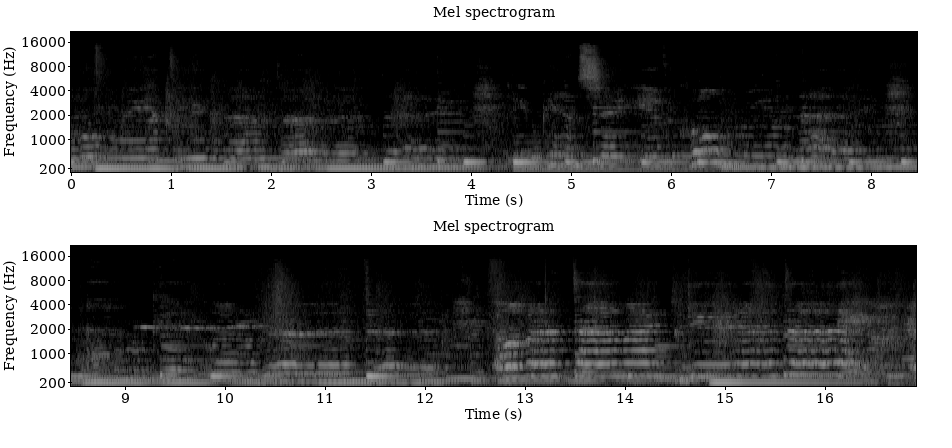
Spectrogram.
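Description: A song being sung and played, a voice carrying a melody over a plucked string instrument.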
